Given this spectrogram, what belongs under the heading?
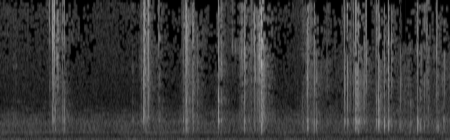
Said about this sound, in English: Listen. He's chewing his way out of the shell. Won't he... it suffocate under the gravel? But he's not resting, and yet fighting his way out of that shell must be exhausting him.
